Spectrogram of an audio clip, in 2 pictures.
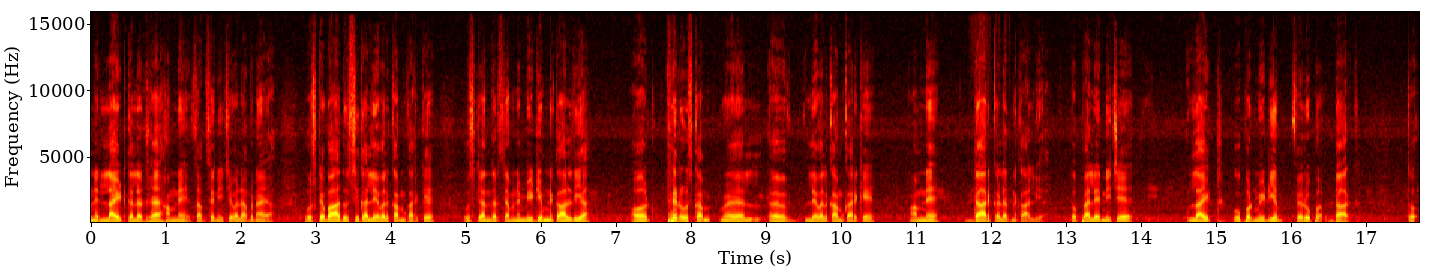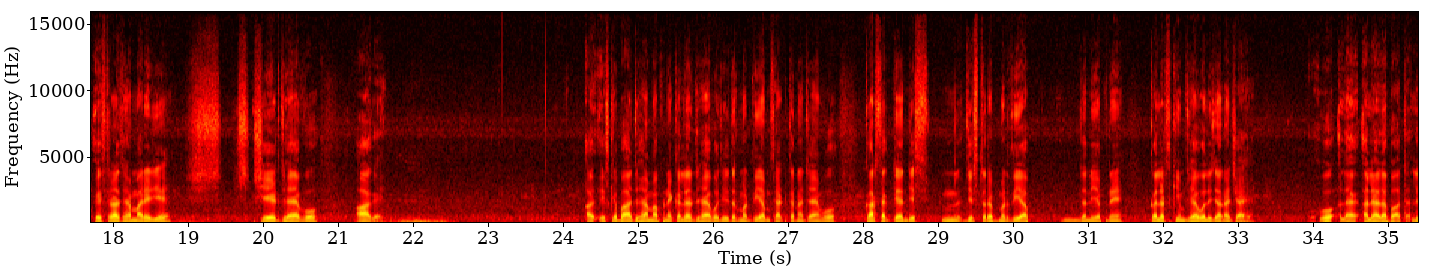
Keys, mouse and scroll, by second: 4.9-9.3 drag, 15.5 click, 16.6-18.9 alt+drag, 19.8 space, 20.0 click, 20.3 space, 23.0 space, 23.4 alt+click, 32.6-35.4 drag.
